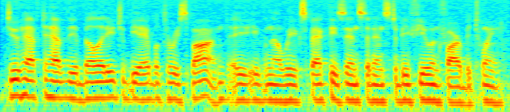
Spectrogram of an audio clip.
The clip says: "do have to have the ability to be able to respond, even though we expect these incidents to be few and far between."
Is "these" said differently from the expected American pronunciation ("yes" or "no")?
no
